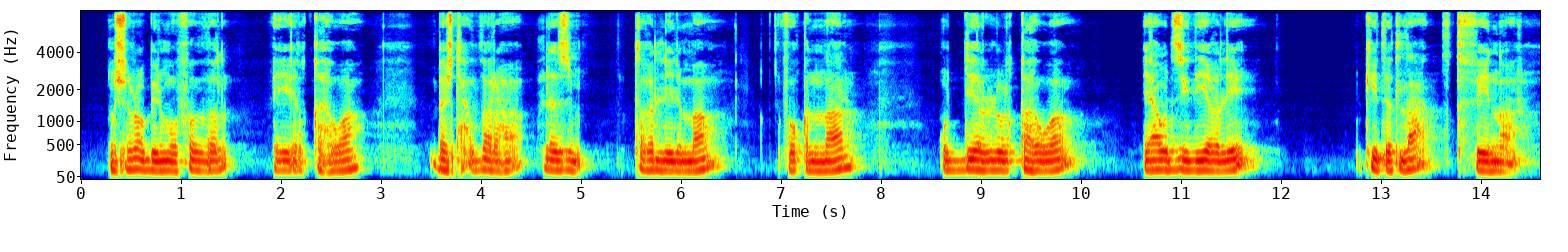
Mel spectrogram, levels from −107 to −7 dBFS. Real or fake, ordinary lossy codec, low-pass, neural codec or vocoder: fake; none; none; codec, 16 kHz, 8 kbps, FreqCodec, larger model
